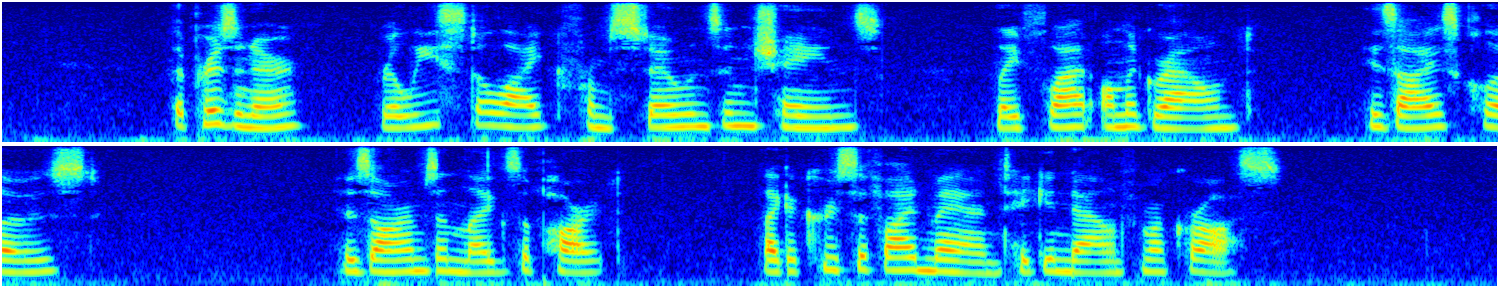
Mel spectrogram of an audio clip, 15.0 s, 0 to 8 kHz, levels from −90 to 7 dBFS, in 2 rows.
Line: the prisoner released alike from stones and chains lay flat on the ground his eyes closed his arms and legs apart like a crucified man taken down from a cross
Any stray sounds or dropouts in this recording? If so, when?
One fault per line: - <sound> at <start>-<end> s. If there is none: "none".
none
